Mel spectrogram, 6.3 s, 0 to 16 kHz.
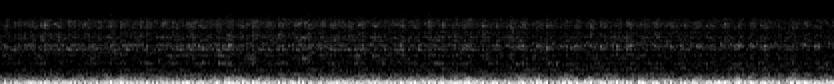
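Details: Twin-engine boat at 700 rpm idle after the starboard starter was fixed: steady low rumble with a slight watery burble, even and unchanging; cooling water fills the pipe and spills out normally, engine healthy.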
